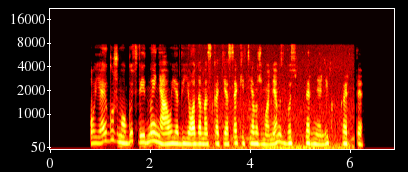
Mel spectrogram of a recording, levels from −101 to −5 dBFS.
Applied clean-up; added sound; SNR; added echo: none; Bird; 18 dB; none.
